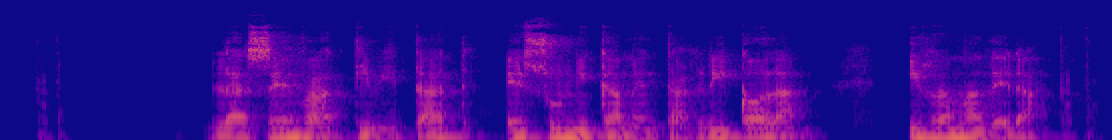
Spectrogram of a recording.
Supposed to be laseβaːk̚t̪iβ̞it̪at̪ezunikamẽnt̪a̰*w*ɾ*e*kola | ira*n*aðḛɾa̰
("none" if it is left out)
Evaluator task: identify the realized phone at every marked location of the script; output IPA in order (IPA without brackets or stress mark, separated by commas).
ɣ, i, m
